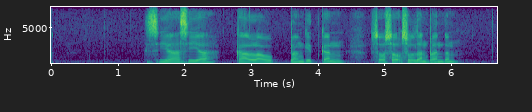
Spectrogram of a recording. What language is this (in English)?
Javanese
